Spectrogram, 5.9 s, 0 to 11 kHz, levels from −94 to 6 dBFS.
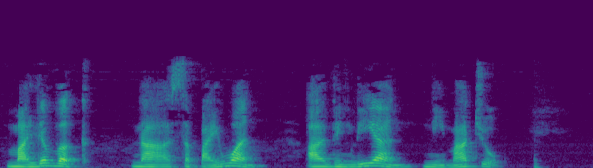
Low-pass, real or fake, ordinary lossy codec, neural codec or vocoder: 7.2 kHz; real; AAC, 48 kbps; none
